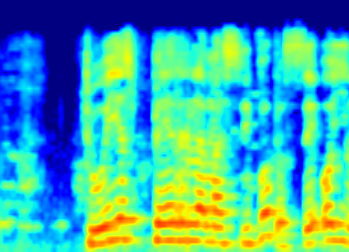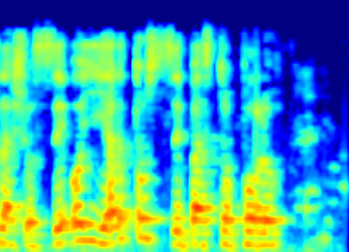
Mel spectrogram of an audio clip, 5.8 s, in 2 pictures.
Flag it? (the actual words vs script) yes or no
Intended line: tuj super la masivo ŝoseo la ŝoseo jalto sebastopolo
no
